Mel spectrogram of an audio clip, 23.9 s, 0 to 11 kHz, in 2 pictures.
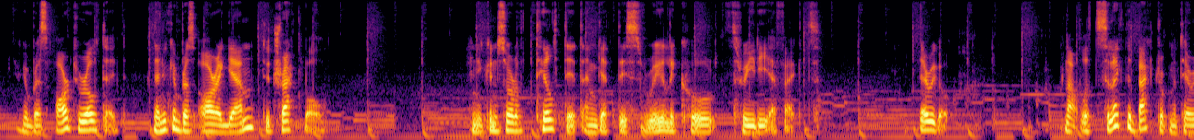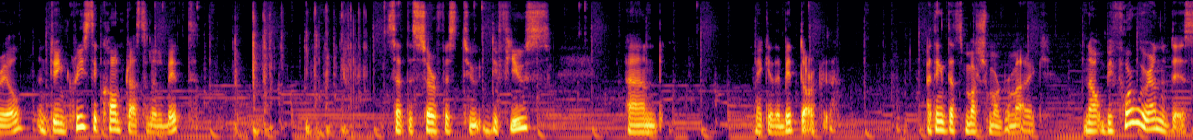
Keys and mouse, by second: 9.9 click, 10.6 middle click, 11.0 click, 13.5 click, 13.9-15.7 drag, 15.8-17.0 drag, 17.7 click.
